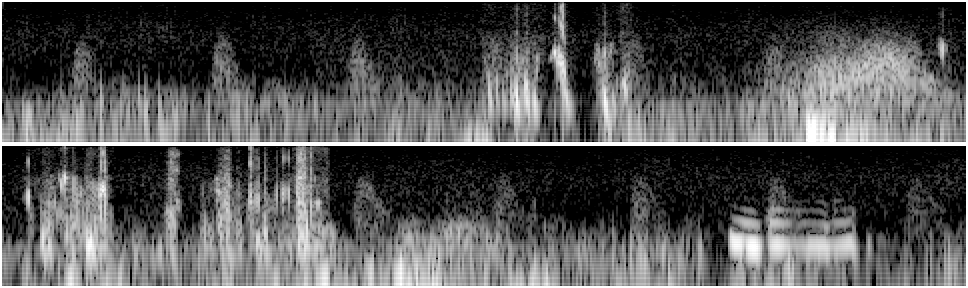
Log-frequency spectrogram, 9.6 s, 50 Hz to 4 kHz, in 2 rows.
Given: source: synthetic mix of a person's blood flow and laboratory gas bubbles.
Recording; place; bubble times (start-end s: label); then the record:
Doppler ultrasound of blood flow; subclavian vein
2.39-2.86 s: bubbles
2.94-3.16 s: bubbles
4.66-4.74 s: bubbles
4.92-5.38 s: bubbles
5.58-5.71 s: bubbles
5.80-6.45 s: bubbles
From the record:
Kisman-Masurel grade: 223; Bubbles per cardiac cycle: several, 3 to 8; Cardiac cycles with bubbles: 10 to 50%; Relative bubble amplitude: loud (0.450 to 0.775); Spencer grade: 2 (many but less than half of the cardiac periods contain bubble signals, singularly or in groups); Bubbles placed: anywhere in the cardiac cycle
